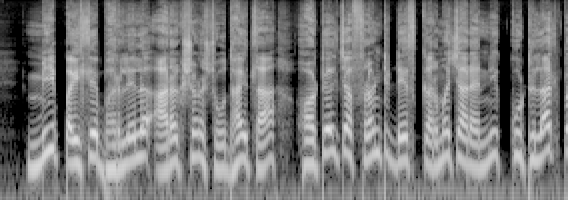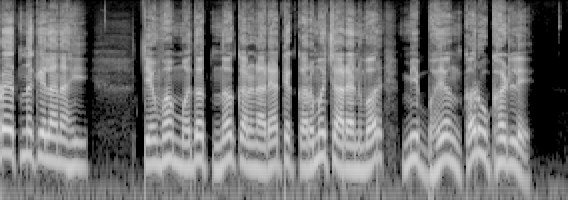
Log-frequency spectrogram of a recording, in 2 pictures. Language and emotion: Marathi, angry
